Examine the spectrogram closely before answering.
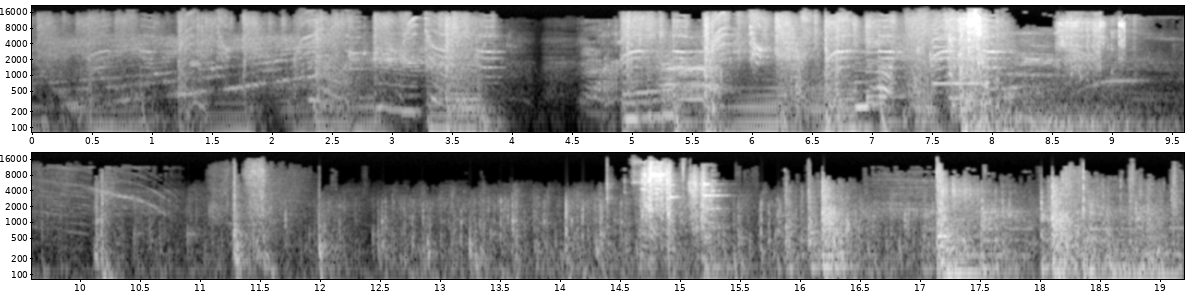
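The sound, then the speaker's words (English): Gory film sound effects of a man's chest being ripped open: many hard thuds, crashes and tearing impacts in irregular bursts, loud throughout, over a song playing underneath. “as we rip into the chest of this guy”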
